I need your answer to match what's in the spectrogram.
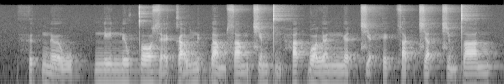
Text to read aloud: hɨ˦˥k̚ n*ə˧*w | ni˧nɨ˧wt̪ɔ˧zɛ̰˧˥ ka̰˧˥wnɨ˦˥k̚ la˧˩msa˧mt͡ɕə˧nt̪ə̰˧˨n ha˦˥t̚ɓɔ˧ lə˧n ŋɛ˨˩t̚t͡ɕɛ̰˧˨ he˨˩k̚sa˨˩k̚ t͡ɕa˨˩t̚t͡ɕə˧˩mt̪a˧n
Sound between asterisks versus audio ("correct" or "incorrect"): incorrect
